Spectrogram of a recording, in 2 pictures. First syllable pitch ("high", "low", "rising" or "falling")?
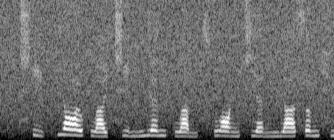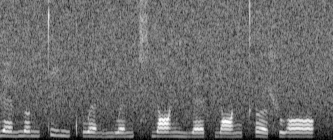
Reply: low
